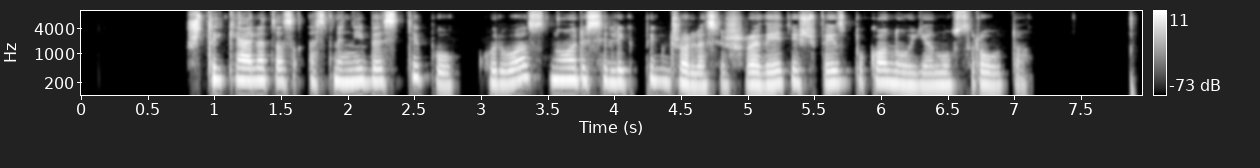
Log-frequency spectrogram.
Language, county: Lithuanian, Utena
